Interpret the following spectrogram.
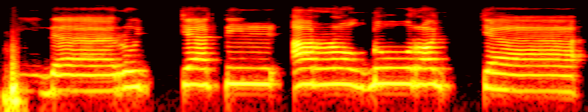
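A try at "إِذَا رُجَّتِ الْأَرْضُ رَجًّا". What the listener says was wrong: Yang kepanjangan rajja.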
